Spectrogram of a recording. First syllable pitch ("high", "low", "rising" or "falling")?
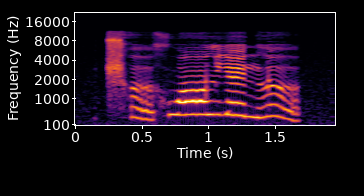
low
